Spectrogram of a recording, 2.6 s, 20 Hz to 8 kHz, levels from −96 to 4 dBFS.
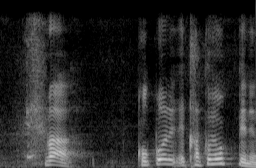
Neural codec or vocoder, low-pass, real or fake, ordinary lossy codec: codec, 44.1 kHz, 3.4 kbps, Pupu-Codec; 7.2 kHz; fake; none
